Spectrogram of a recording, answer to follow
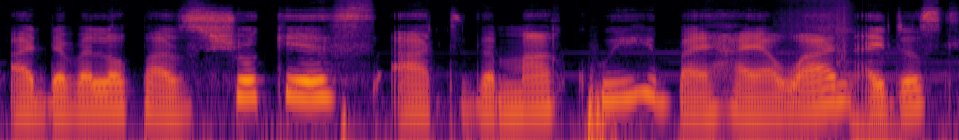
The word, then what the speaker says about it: Marquis: been invited for a developers showcase at the Marque by High one I just learned that the correct pronunciation is the Marque or the Maris yeah and I arrived at 430 though the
